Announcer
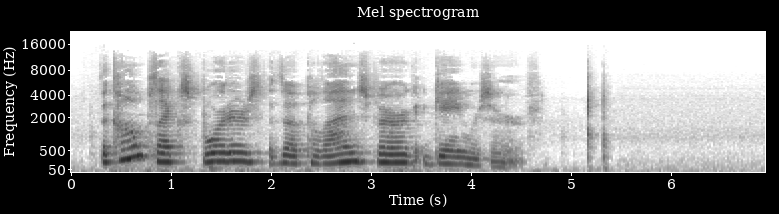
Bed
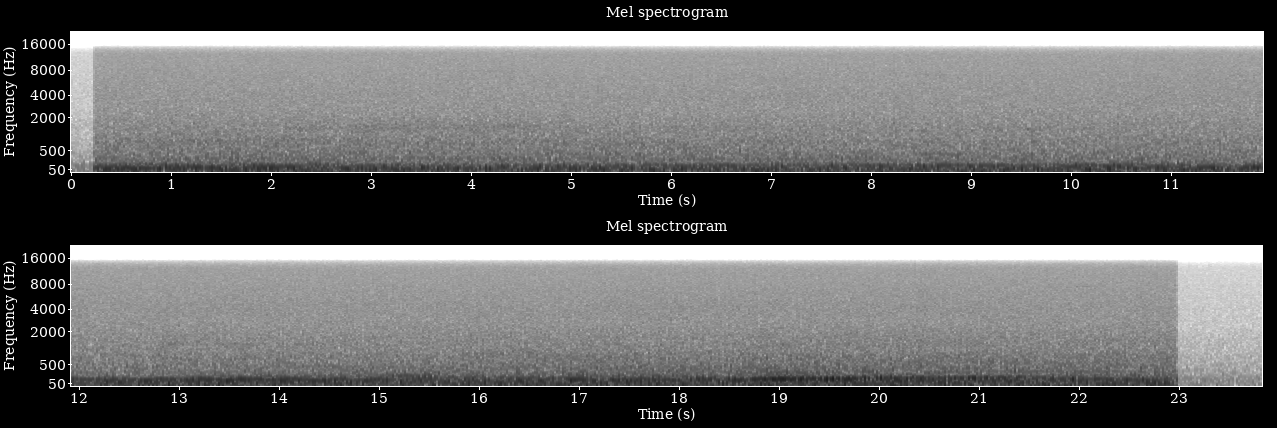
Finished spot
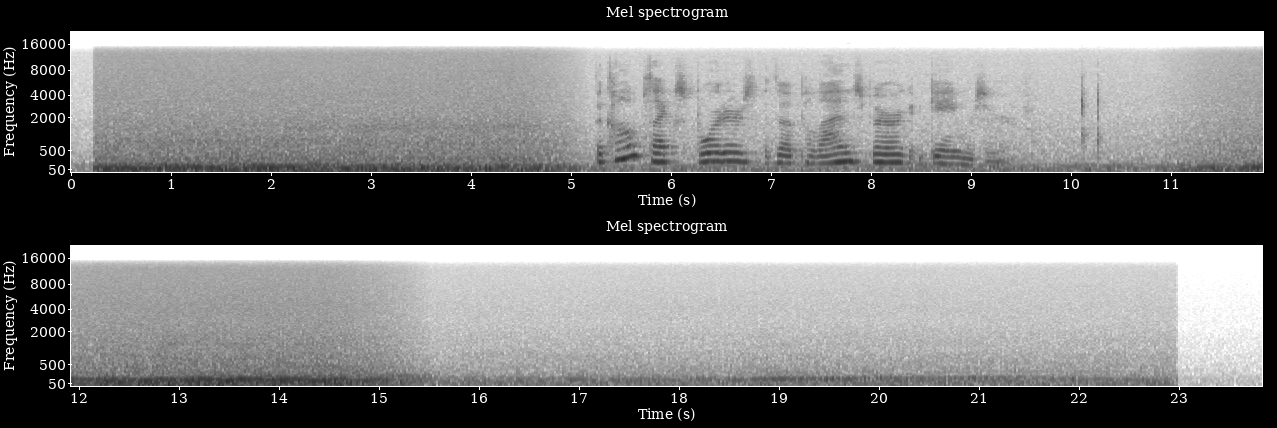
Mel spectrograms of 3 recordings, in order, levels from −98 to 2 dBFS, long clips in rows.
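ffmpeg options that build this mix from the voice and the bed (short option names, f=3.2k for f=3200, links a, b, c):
-filter_complex "[0:a]adelay=4950,volume=-3dB[a];[1:a]volume=12dB,afade=t=out:st=4.5:d=0.69:silence=0.177828,afade=t=in:st=10.85:d=1.38:silence=0.177828,afade=t=out:st=14.44:d=1.07:silence=0.149624[b];[a][b]amix=inputs=2:normalize=0"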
